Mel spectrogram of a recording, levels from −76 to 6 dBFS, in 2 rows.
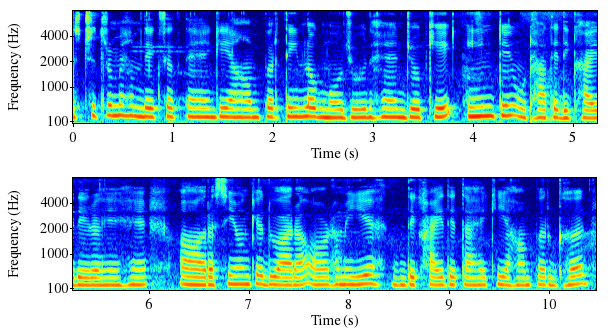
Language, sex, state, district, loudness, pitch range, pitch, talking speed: Hindi, female, West Bengal, Malda, -13 LUFS, 200-225 Hz, 210 Hz, 205 wpm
